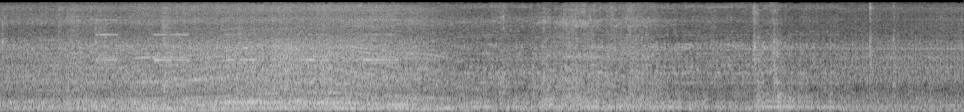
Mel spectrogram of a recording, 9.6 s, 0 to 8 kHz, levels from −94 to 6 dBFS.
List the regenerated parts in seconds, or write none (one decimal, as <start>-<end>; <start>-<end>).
4.6-8.4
